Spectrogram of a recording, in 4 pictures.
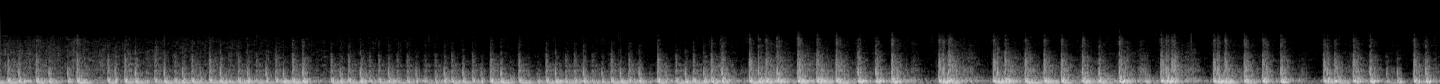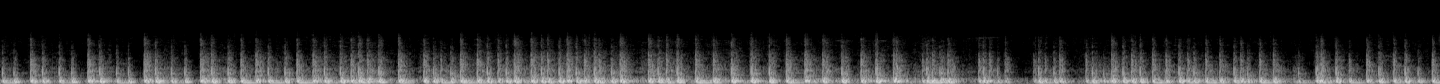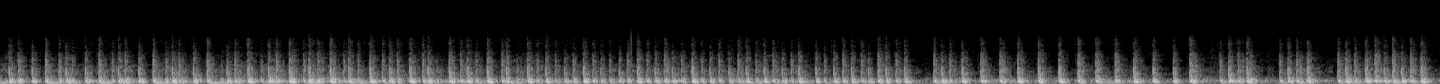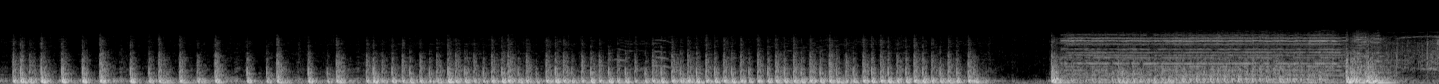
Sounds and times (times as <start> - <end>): Bass drum: 0.0 - 57.5.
